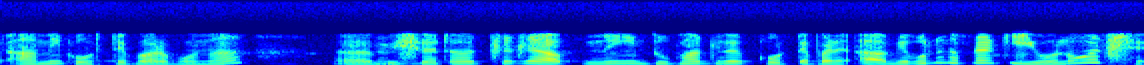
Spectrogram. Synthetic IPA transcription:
a̰mikoɾt̪epaɾbona | biʃɔeʈaɦotːɕʰed͡ʑeap̚nijd̪ubʱaɡbabekoɾt̪epaɾenʔaɡebolunt̪oapnaɾkionoat͡ɕʰe

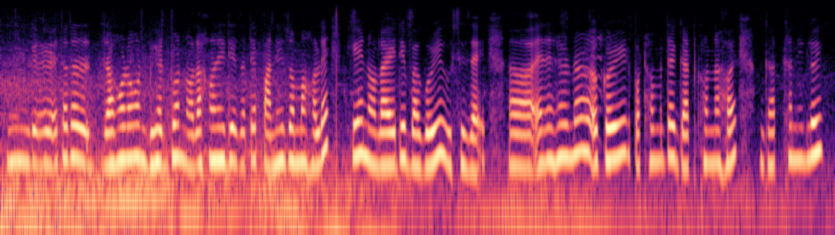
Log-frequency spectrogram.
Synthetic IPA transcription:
ɛtatadaɦɔɹdɔɡɔnbiɦɔt̚bʱɔnɔlaxanidiɛzatɛpaniɹzɔmaɦolɛxejnɔlajedibaɡoɹiusizajɛnɛdʱɔɹinɔɹkəɹiɹpɔtʰɔmɔtɛɡatkʰɔnaɦɔjɡat̚kʰaniloj

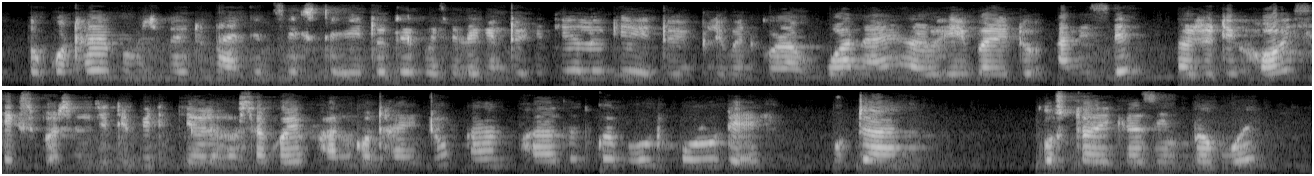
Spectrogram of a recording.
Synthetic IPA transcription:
tʊkɔtʰaɛkɔmisɔnejtʊnajntinsikstietʊtɛɦojsilɛkintʊxetijalojkɛejtʊimplimɛ̃nt̚kɔɹapʊanajaɹuejbaɹitʊanisɛaɹuzodihɔjsikspaɹsɛntzitibitetijaolɛɦɔsakɔjbʱalkɔtʰaetʊkaɹɔnbʱalɔtat̚kojbɔɦutxoɹudɛ | utan | kɔstaɹikazinbaboj

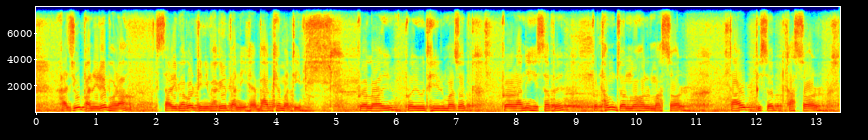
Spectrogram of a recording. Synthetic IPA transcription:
aziʊpaniɹɛbʱɔɹa | saɹibʱaɡɔɹtinibʱaɡɛjpaniʔɛ̰bʱaɡʱɛmati | pɹɔlɔjpɹɔjudʱiɹmazɔt | pɹɔɹaniɦisapɛpɹɔtʰɔmzɔnmɔɦɔlmasɔɹ | taɹpisɔtkasɔɹ

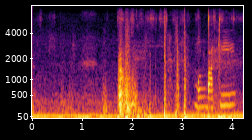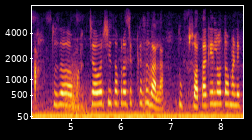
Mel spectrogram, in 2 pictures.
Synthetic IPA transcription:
məɡbakiː | t̪ud͡zəmaɡt͡ɕjaʋəɾɕiːt͡sapɾɔd͡ʑek̚ʈkəsəd͡zʱala | t̪usʋət̪akeləɦot̪əm̤əɽ̃e

